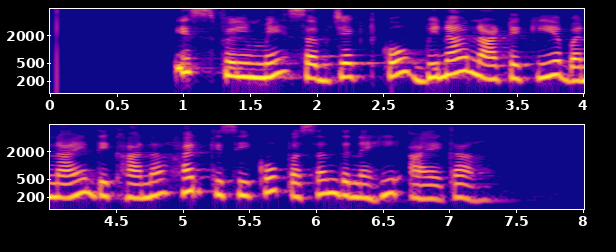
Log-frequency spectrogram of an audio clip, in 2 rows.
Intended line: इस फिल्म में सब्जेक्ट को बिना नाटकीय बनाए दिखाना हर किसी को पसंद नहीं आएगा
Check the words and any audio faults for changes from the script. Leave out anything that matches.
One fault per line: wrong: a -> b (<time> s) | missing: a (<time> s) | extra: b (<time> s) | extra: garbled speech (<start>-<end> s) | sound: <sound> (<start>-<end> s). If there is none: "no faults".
no faults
